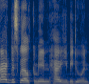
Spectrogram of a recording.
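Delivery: put-on Irish accent. Welcoming a guest in: irish accent. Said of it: "I don't know why I'm doing an Irish fucking accent".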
